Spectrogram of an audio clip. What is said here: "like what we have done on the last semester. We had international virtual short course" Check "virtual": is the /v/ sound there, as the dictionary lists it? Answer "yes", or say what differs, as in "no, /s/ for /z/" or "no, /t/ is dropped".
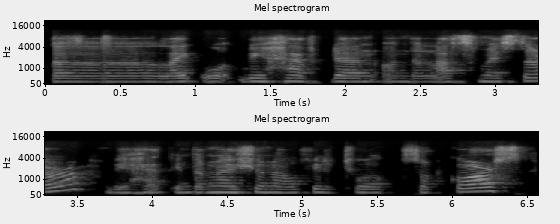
no, /f/ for /v/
